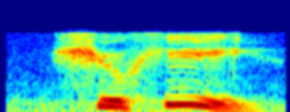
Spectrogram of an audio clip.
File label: "ChuuHii", Kumeyaay; Name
